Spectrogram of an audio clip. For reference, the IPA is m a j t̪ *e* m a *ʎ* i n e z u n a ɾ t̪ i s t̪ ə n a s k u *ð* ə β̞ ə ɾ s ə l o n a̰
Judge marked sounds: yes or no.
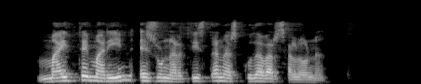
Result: yes, no, yes

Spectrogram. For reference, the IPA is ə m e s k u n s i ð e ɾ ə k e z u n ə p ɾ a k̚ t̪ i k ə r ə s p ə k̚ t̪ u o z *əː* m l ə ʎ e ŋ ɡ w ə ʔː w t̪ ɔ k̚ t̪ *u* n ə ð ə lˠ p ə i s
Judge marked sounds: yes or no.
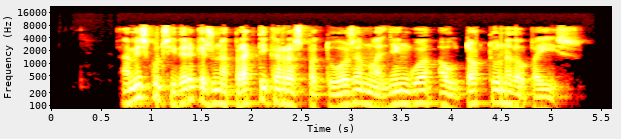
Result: yes, yes

